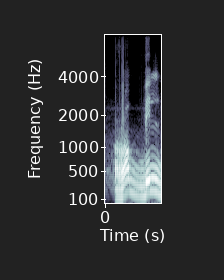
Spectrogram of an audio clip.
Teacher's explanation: Rabbil, because Ra has a fatha and therefore must be pronounced with a thick tone or a full mouth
